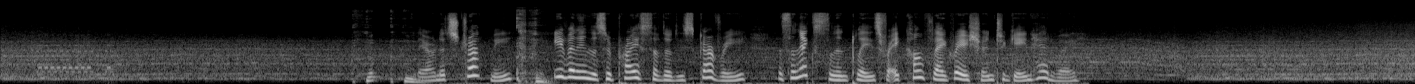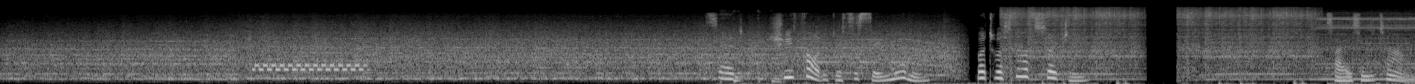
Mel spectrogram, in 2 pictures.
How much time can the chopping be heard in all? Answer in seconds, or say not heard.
not heard.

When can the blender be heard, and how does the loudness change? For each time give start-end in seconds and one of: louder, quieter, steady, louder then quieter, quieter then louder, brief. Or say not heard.
0.0-28.2 louder.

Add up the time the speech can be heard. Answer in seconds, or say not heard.
11 s.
